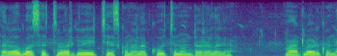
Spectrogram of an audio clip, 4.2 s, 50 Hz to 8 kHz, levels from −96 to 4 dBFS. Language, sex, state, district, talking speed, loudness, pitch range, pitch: Telugu, male, Andhra Pradesh, Manyam, 130 wpm, -17 LUFS, 170-180 Hz, 170 Hz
